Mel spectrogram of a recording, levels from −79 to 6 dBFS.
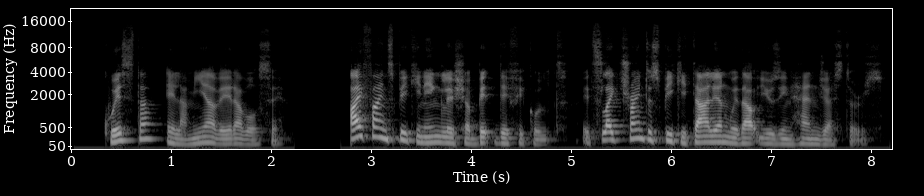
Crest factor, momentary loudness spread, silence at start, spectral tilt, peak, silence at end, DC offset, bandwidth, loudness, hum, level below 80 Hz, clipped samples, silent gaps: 24 dB; 18 LU; 0.35 s; -5.5 dB/octave; -10 dBFS; 0.1 s; under 0.1%; 15 kHz; -32 LUFS; none; -72 dBFS; under 0.1%; 2.23-2.67 s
